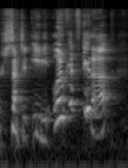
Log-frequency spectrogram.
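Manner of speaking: loud, high exasperated scolding; scolding yell. Retold or imitated. Wife scolding her husband in the aisle, loud and high. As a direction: snap at him to get up. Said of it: "I'd always hear".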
